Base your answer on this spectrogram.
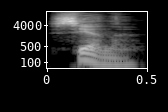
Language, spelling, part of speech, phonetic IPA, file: Russian, сено, noun, [ˈsʲenə], Ru-сено.ogg
- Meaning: hay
